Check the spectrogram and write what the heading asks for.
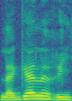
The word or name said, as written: roof rack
